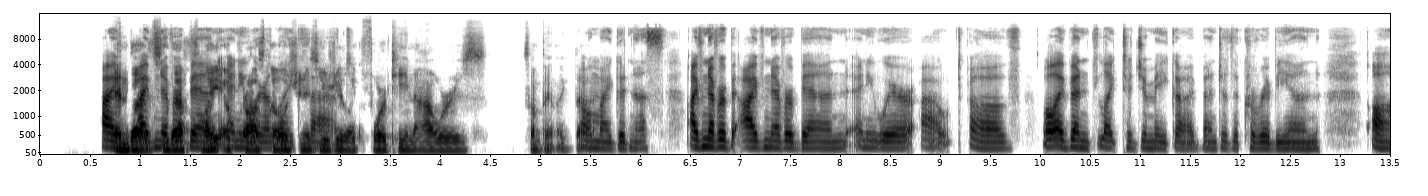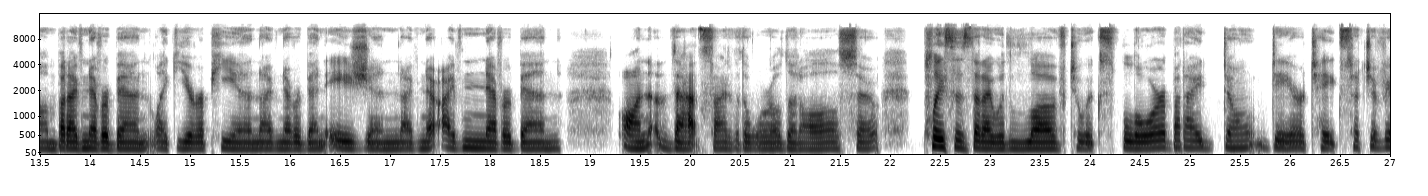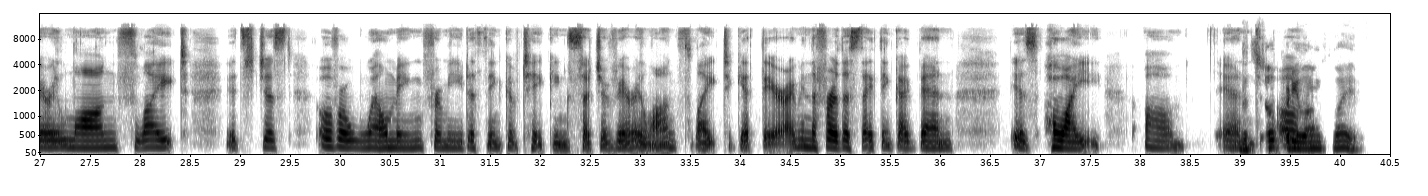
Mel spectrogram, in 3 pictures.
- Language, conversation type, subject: English, unstructured, What food-related surprise have you experienced while traveling?
- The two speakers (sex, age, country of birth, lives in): female, 60-64, United States, United States; male, 20-24, United States, United States
- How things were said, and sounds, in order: none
